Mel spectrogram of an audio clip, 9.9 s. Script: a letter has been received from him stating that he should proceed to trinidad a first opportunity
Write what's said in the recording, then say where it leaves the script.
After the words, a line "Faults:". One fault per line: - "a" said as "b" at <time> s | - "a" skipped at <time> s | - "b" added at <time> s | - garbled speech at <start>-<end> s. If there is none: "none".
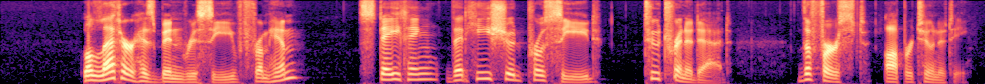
a letter has been received from him stating that he should proceed to trinidad the first opportunity
Faults:
- "a" said as "the" at 8.0 s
